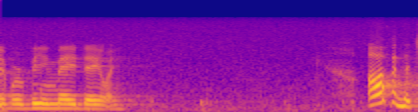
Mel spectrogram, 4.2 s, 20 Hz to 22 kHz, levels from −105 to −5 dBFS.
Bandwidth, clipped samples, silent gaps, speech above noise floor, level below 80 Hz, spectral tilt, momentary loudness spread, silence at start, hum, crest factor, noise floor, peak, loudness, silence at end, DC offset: 11 kHz; under 0.1%; none; 31 dB; -62 dBFS; -7 dB/octave; 15 LU; 0 s; none; 20 dB; -54 dBFS; -6 dBFS; -23 LUFS; 0 s; under 0.1%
